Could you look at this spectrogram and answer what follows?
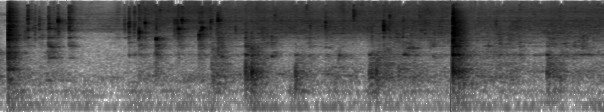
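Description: Spices and black pepper tempering in hot oil in a cooker, crackling and spluttering in quick irregular pops alongside a few utensil clinks, fairly quiet overall.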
